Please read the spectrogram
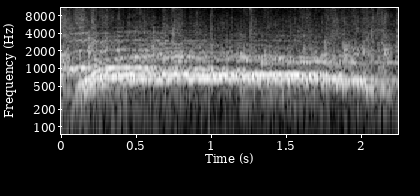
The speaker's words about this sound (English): Now over here on this side, we've got some empty seats out over here, so you guys are going to have to do a much harder job to catch up to the other side here. So let's hear your applause.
